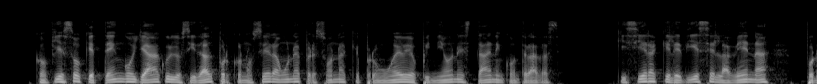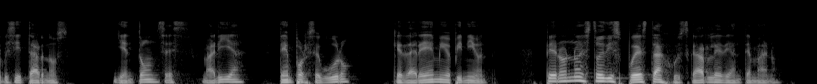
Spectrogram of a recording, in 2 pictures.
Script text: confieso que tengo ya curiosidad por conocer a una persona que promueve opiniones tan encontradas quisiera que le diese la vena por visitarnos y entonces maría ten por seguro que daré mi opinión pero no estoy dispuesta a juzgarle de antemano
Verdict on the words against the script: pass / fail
pass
